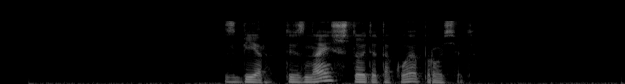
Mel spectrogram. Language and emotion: Russian, neutral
